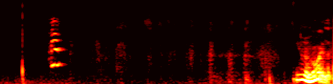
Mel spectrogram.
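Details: On a typical morning, a female Maine Coon cat wandering about and chatting, also clawing the carpet, gives a brief, bright chirp, then a louder throaty meow.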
